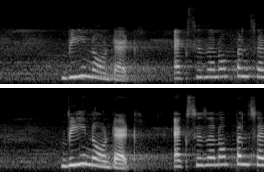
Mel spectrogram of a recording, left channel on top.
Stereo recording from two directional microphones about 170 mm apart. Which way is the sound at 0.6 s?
45° right (ahead or behind).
